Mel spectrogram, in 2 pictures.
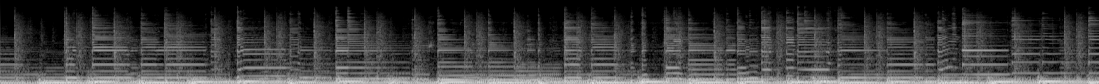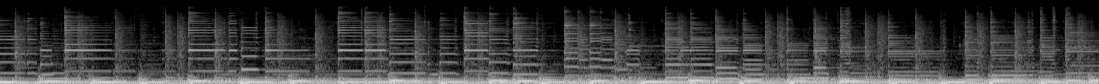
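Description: Background music: an acoustic guitar instrumental, plucked and strummed.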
